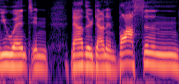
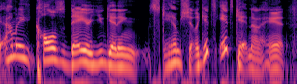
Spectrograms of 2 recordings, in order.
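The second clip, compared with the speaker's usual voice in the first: usual speaking voice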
